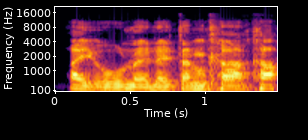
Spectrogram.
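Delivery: usual speaking voice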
